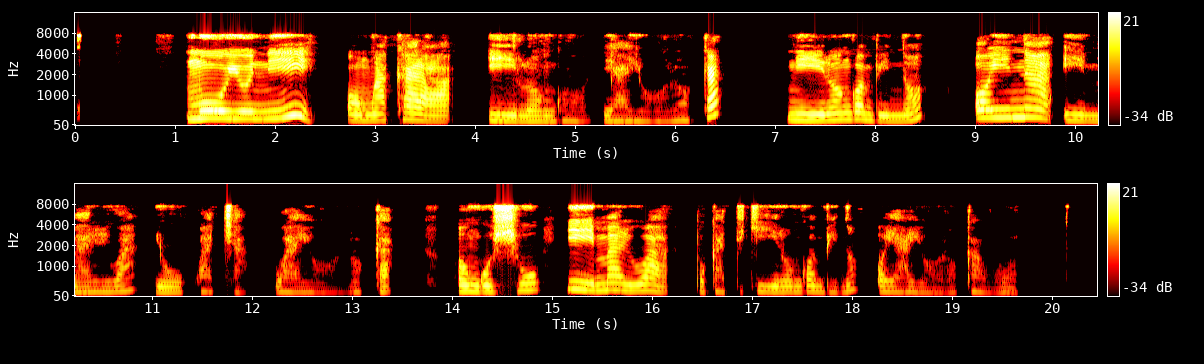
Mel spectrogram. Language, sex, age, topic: Oshiwambo, female, 25-35, finance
